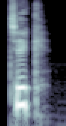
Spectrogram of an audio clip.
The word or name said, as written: tic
